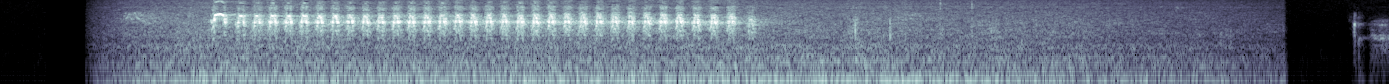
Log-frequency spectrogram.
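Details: A Hairy Woodpecker in a Kentucky forest gives its whinny: a shrill, harsh, rattling trill of rapid high notes lasting about two and a half seconds. It stays level in pitch rather than dropping like a Downy's, over faint outdoor hiss.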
